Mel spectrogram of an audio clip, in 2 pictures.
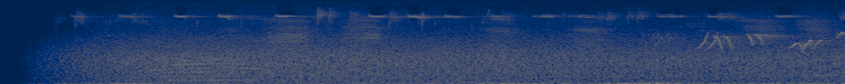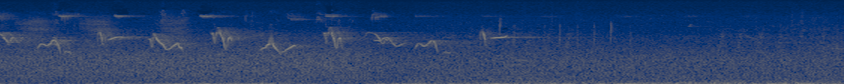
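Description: Quiet natural ambience with birds: a thin, high chirp repeats about twice a second, and from about six to eleven seconds in a songbird sings a quick run of varied, rising and falling chirping notes over a faint hiss.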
